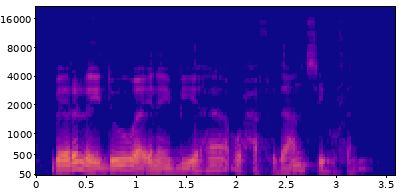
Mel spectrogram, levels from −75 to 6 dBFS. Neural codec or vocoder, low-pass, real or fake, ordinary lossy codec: none; none; real; none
